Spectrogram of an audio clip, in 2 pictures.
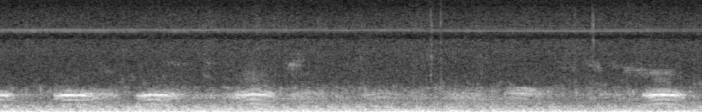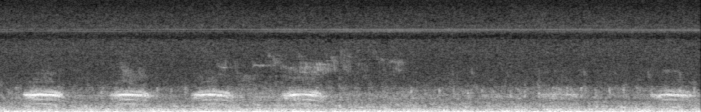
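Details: Crow in a Punjab, Pakistan village, calling a lot in the morning, following a woman and ignoring food thrown to it; a series of short hoarse caws, about ten in quick succession, over a constant low hum.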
